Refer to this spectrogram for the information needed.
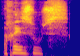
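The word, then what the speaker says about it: Jesús: Toujours vaillamment aidé par son père, bon, ça s'écrit Jésus, mais il faut prononcer Jesus, c'est bien cela?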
